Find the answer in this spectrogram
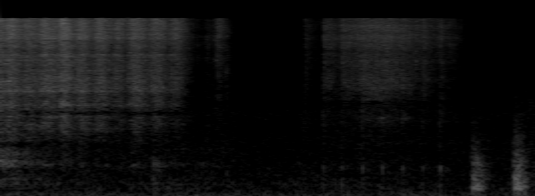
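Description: Pink resin square diamond-painting drills rattling in a hand-held sorting tray as it is shaken, lining the drills up in the tray's grooves. The rattling comes in two bouts, the second starting about two seconds in.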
